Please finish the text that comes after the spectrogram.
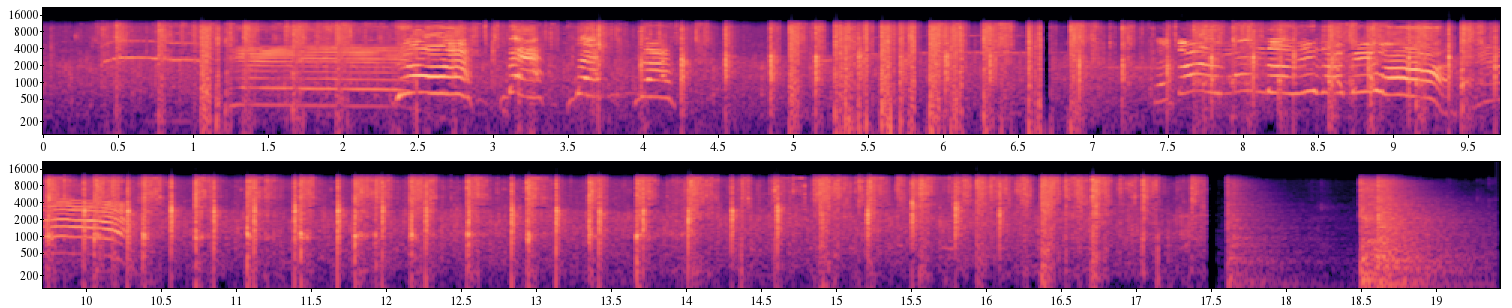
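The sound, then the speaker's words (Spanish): Neighbours applauding from their balconies for healthcare workers, pharmacists, truck drivers and cashiers, a steady crackle of many hands clapping, with whistles and cheering voices rising over it early on, before the clapping stops abruptly. “Bueno, esto que se escucha son los aplausos.”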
